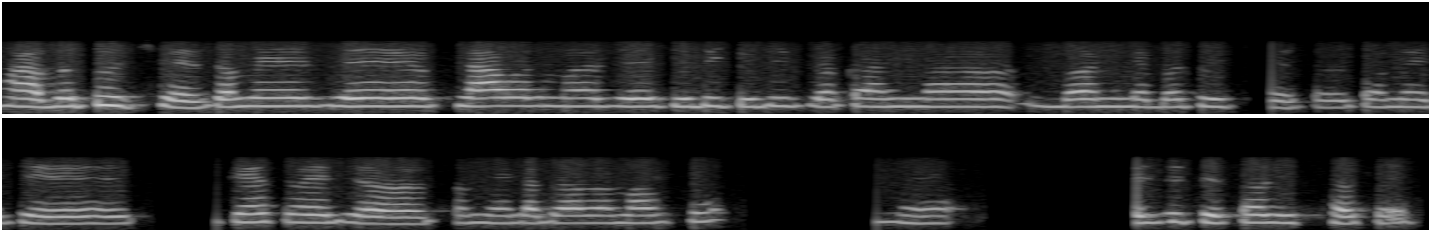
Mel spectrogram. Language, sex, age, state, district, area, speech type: Gujarati, female, 30-45, Gujarat, Morbi, urban, conversation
